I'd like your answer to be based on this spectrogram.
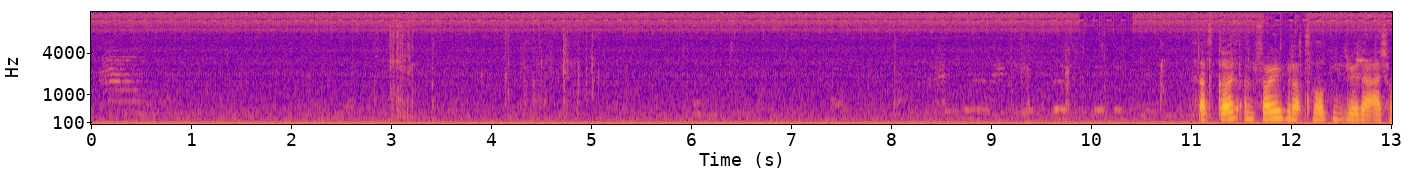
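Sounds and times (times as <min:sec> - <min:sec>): steady hiss: 0:00.0 - 0:13.0
paper rustling: 0:04.1 - 0:05.1.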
